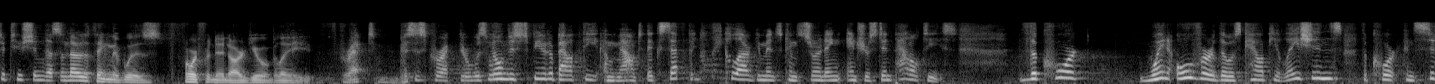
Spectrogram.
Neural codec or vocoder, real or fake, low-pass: codec, 16 kHz in and 24 kHz out, 0.6 kbps, FocalCodec, streaming, 2048 codes; fake; 7.2 kHz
